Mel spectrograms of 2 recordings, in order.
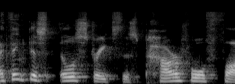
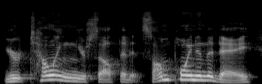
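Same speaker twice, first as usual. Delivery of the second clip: normal talking voice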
